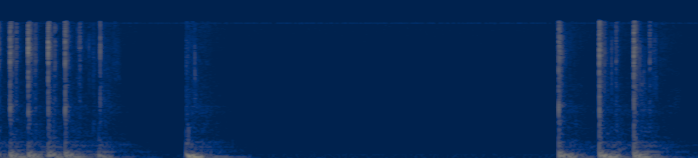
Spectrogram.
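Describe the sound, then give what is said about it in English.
Crisp computer keyboard typing in quick bursts of clicks, a pause with one short tap, then near silence before another rapid flurry of keystrokes, while trying to enter a Bible reference in the Accordance software. No voices. “Well, I can type up there, but Accordance will not allow me to do anything to enter a reference.”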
